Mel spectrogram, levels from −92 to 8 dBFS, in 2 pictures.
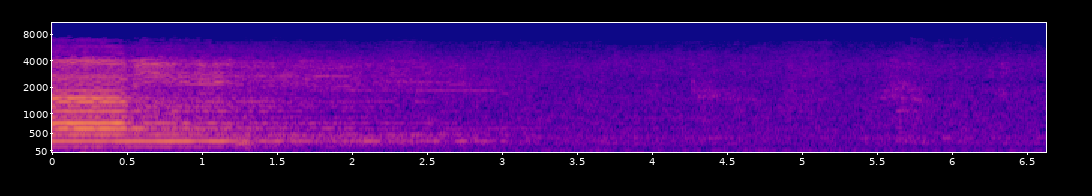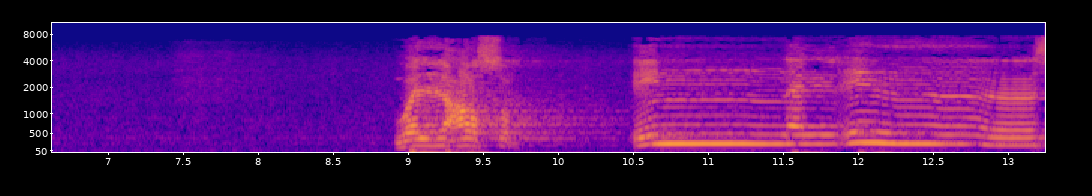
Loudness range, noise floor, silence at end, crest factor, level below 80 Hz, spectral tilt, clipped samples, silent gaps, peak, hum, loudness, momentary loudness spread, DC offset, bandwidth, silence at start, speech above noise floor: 18 LU; -61 dBFS; 0 s; 22 dB; -60 dBFS; -4 dB/octave; under 0.1%; none; -8 dBFS; none; -24 LUFS; 25 LU; under 0.1%; 8 kHz; 0 s; 38 dB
